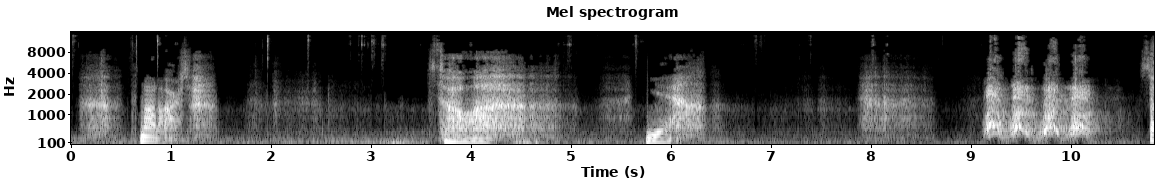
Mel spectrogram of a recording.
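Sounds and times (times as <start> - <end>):
speech: 0.1 - 1.4, 3.7 - 4.4, 5.8 - 6.4
puppy barking and yipping: 9.1 - 10.4.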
